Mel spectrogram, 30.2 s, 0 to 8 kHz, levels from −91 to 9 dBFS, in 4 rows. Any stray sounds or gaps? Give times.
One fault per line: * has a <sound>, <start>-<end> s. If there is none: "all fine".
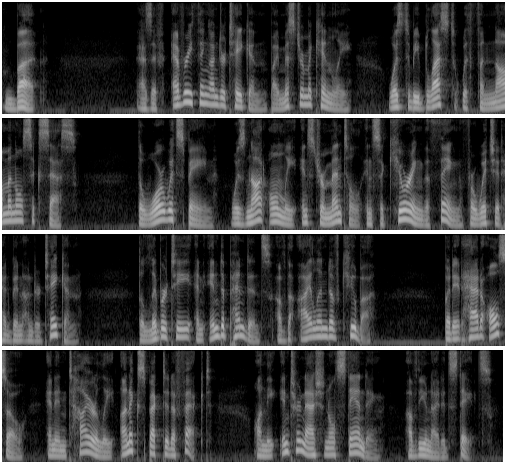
all fine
